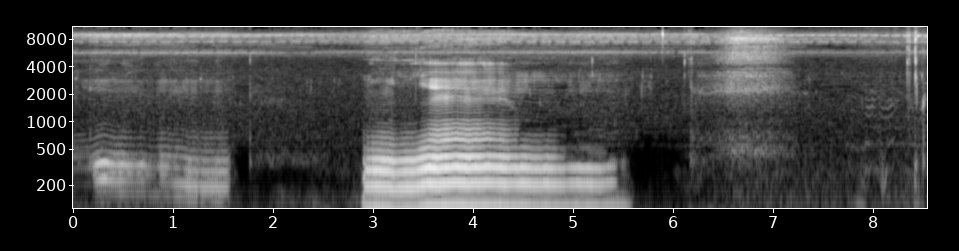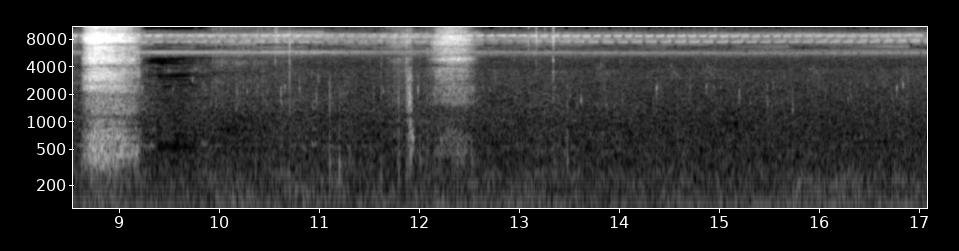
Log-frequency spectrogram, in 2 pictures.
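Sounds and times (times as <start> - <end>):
high insect chirring: 0.0 - 17.0
person breathing puffs: 11.9 - 12.6.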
